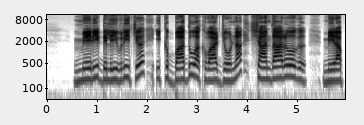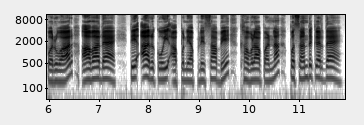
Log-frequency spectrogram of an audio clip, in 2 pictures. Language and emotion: Dogri, happy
